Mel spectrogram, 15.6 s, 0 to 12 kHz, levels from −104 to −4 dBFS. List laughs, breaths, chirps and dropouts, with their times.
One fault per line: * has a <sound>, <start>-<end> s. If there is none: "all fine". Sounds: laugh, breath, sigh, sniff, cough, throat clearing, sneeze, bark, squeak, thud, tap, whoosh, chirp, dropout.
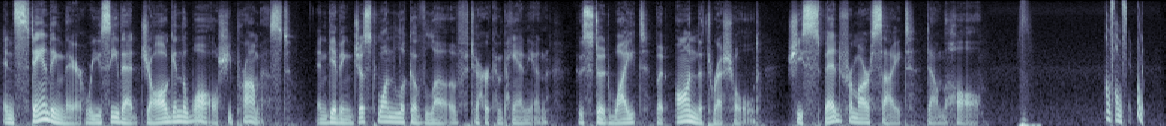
* has a whoosh, 13.6-13.9 s
* has a chirp, 14.7-15.2 s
